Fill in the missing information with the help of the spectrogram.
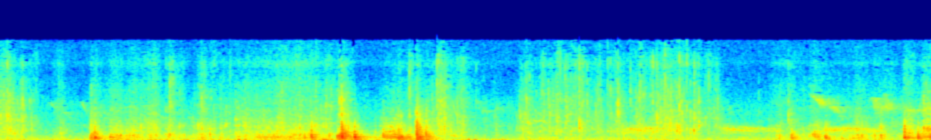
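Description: Hands unpacking camera accessories and cables: rustling packaging with a series of sharp clicks and knocks as items are handled and set down, the loudest about two and a half to three seconds in. Birds chirp faintly in the background.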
